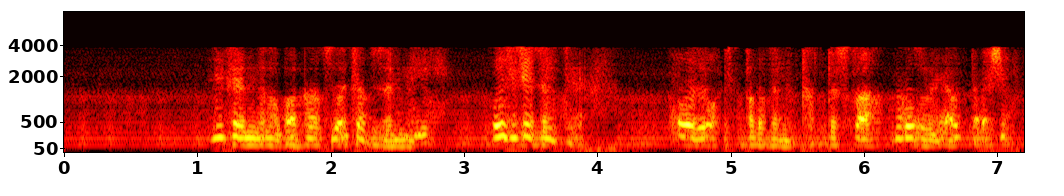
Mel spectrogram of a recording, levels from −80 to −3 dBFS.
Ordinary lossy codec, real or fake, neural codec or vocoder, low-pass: AAC, 16 kbps; fake; codec, 16 kHz, 0.5 kbps, FreqCodec, smaller model; 7.2 kHz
